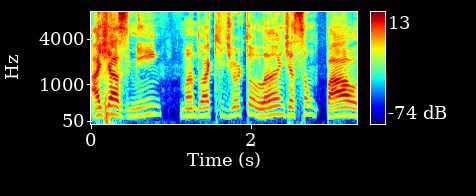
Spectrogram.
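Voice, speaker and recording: A man's fairly high-pitched voice. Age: 20s. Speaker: marketing consultant and workshop presenter. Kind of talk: live online workshop. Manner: casual, conversational.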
